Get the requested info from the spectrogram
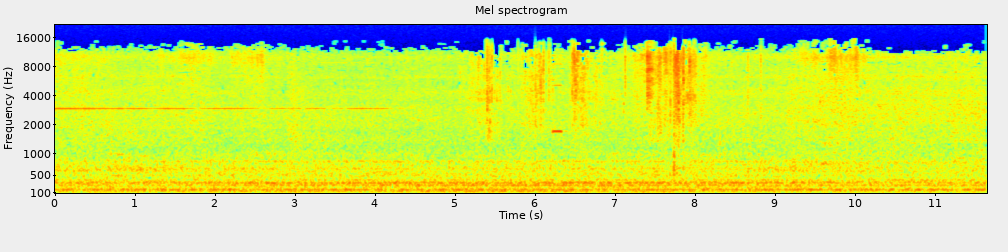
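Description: Steady low droning hum of supermarket refrigerated produce cases and ventilation. A faint high whine stops about four seconds in, and a few light clicks come between about five and eight seconds in.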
